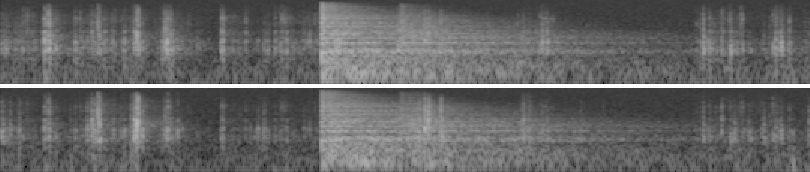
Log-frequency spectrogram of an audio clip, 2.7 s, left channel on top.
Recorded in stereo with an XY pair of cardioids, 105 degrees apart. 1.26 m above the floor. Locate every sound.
1.1 s crumpling: 30° left, 3.5 m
